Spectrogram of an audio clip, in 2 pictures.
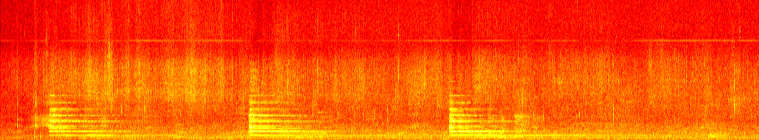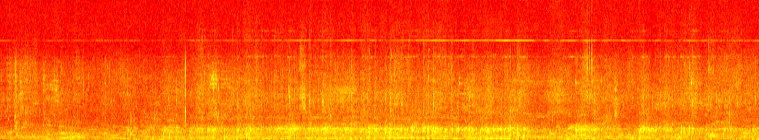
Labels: Where are the people?
church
